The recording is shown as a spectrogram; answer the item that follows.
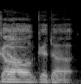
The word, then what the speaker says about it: Gal Gadot: But, yeah, I mean I – and, dude, that – how do you say her name? Is it Gail or Gal Gadot? – Gal Gadot.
